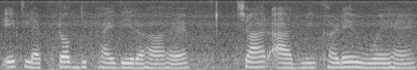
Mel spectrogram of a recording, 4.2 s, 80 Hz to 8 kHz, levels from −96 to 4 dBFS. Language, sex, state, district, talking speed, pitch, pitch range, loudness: Hindi, female, Chhattisgarh, Raipur, 155 wpm, 190 Hz, 185-210 Hz, -16 LUFS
